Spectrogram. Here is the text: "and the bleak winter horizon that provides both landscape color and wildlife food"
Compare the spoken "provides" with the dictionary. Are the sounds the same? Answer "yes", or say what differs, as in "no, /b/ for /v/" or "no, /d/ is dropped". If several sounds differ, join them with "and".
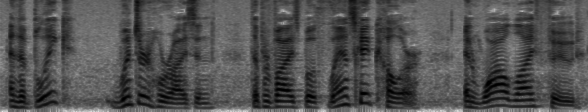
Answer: yes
